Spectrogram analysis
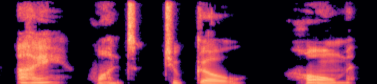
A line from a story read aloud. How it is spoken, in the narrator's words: said quietly and forcefully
